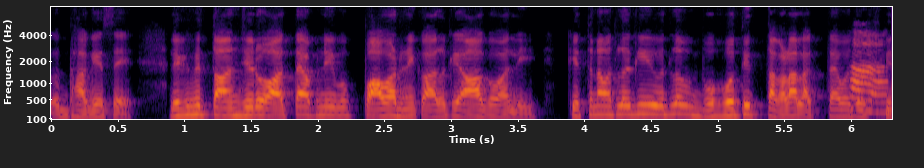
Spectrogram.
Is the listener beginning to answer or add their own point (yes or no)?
yes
